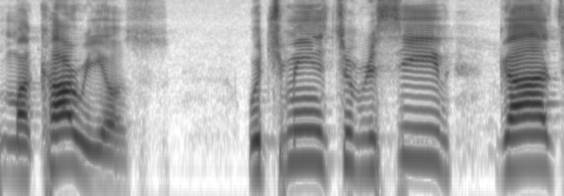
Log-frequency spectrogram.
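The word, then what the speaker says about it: μακάριος: the word breath bless in the Greek is pronounced macaros which means to receive God's Provisions it means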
